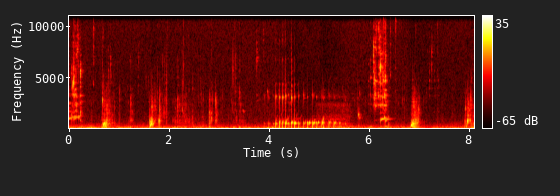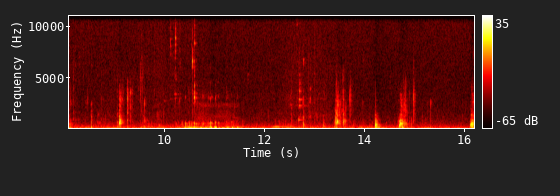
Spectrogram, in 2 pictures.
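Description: Close-miked chewing with the mouth closed: soft, wet squishing of food with scattered sharp mouth clicks and smacks.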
